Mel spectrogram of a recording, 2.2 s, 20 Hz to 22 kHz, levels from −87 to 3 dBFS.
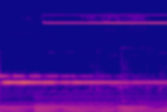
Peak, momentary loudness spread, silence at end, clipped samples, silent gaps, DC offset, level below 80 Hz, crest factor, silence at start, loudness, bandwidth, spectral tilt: -22 dBFS; 8 LU; 0 s; under 0.1%; none; under 0.1%; -72 dBFS; 10 dB; 0 s; -31 LUFS; 14.5 kHz; -3 dB/octave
